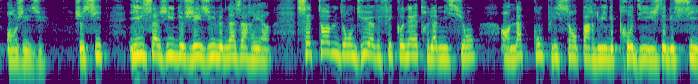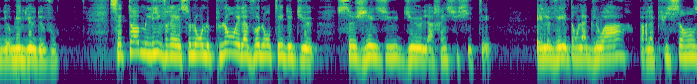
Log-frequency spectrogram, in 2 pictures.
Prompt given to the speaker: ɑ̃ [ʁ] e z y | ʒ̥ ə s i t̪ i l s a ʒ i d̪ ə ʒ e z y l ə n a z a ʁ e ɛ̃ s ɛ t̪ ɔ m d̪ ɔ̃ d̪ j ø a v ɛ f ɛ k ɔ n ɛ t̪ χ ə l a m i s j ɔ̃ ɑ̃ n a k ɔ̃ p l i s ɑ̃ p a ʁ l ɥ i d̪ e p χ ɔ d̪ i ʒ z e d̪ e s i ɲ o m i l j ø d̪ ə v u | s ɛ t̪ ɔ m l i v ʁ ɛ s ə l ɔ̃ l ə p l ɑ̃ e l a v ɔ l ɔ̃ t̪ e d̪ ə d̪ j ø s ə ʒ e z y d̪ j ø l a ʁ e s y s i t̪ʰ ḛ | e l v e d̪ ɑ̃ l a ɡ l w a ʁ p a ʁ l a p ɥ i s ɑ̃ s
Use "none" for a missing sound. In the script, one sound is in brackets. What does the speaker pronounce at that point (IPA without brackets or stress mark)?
ʒ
